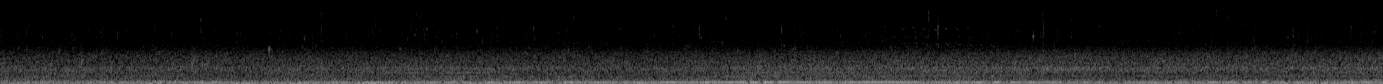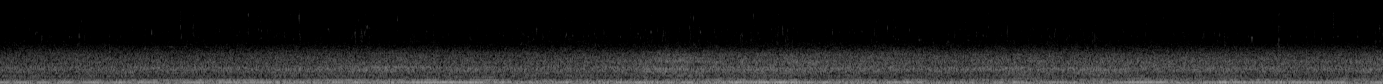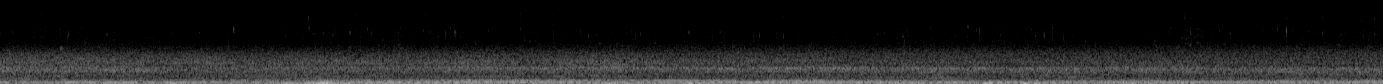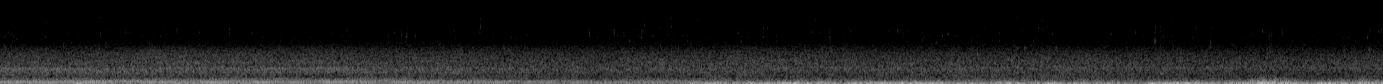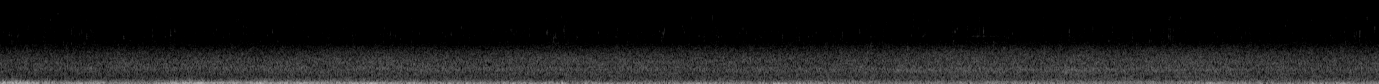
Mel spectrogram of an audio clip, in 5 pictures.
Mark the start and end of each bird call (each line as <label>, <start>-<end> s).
American Robin (Turdus migratorius), 8.5-10.1 s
